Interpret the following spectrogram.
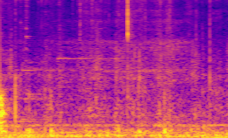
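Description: A spoon stirring slime mixture in a bowl: faint, irregular soft knocks and clicks of the spoon against the bowl.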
